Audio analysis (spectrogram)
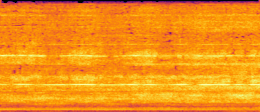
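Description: A Lidl cordless Hoover vacuum cleaner runs over carpet near the edge, giving a steady, close, continuous motor whine and airy suction roar with no pauses.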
